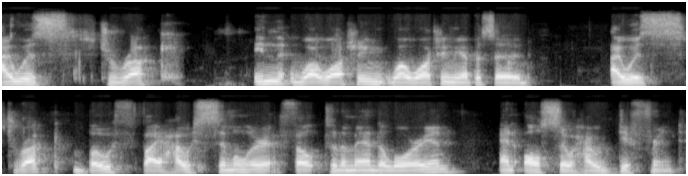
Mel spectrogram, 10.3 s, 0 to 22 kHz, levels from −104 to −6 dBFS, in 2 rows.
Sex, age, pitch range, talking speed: male, 20-39, 90-105 Hz, 160 wpm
